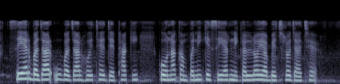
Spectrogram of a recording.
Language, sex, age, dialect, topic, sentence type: Maithili, female, 18-24, Angika, banking, statement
